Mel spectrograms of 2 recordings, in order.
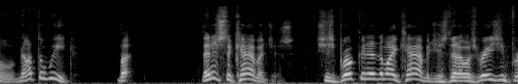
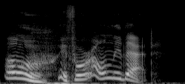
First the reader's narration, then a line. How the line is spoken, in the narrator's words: sighed Anne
